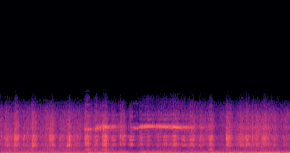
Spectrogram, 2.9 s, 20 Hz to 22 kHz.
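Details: Panting from a 4-year-8-month-old standard American Bully dog: fast, even huffs of breath, with a faint thin whining tone rising over the middle of the stretch.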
